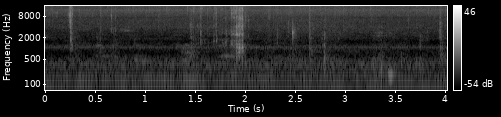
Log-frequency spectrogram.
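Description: A small bite into a buttered cheeseburger slider with bacon, onions, provolone and cheddar, giving one soft crunchy bite and a few quiet chewing sounds, close up with no talking.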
